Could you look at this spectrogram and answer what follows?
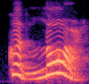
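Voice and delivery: put-on a startled old barman gasps out; surprised old bartender. A narrator's reading. The old bartender, startled at seeing Harry, exclaims. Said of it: "said the bartender".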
